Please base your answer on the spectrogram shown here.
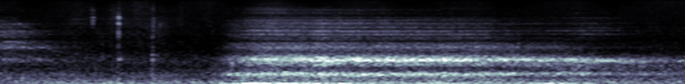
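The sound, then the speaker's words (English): A person breathes deeply in a long, steady breath that swells after a quieter first second and stays even to the end, with no talking. “Let's all breathe, okay? Let's just all breathe for a second together.”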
